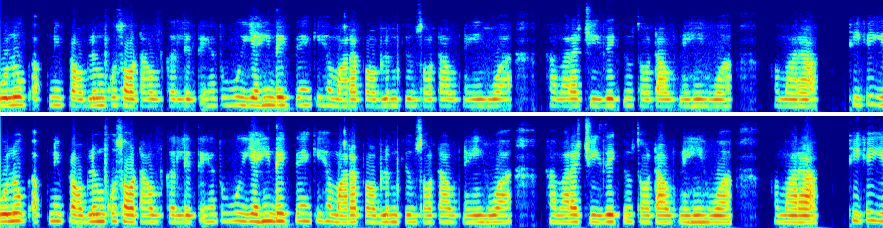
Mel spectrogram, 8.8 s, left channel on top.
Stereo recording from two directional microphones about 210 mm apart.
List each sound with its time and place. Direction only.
0.0 s speech: 50° right (ahead or behind)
